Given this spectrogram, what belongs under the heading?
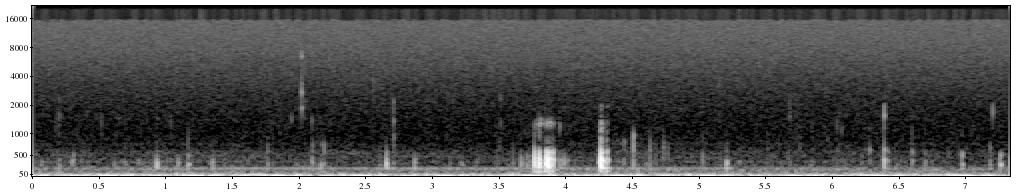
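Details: Overnight stomach noises: low steady rumbling with scattered soft clicks and two brief louder gurgles; ordinary bowel sounds (borborygmi).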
